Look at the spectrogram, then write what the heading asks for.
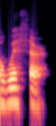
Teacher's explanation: Có thể được đọc nhanh là with her. Tức là cái chữ H ở phần her, cái âm her đó các bạn có thể bỏ được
